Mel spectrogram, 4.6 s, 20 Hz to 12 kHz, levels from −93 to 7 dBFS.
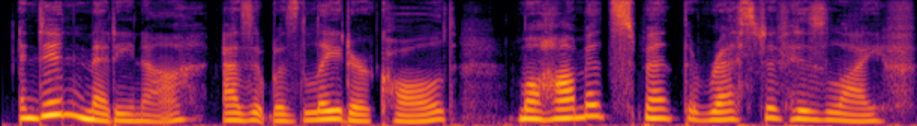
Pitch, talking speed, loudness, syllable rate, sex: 210 Hz, 195 wpm, -16 LUFS, 5.3 syllables/s, female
